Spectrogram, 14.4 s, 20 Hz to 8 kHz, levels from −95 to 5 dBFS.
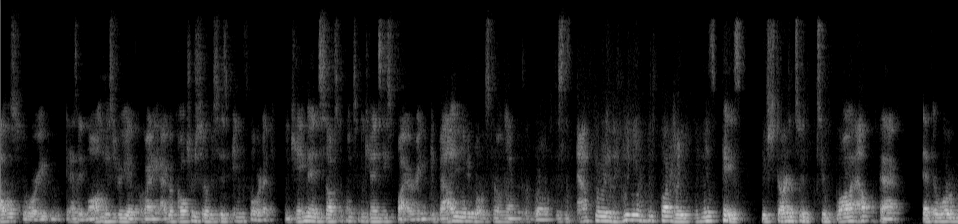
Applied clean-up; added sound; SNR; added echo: neural mask model DeepFilterNet 3.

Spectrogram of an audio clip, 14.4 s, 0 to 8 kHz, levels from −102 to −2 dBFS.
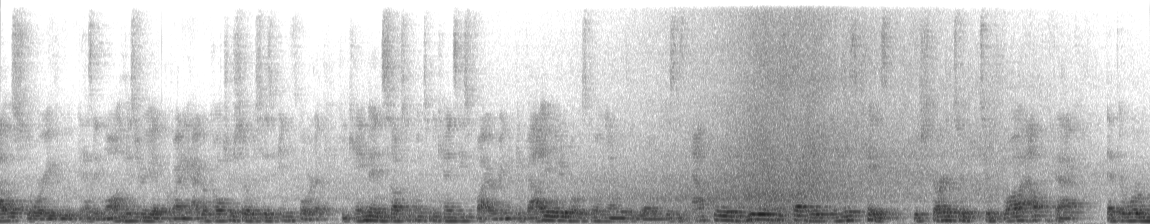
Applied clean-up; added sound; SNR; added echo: none; Car passing by / Truck; 17 dB; reverberation time 1.0 s.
